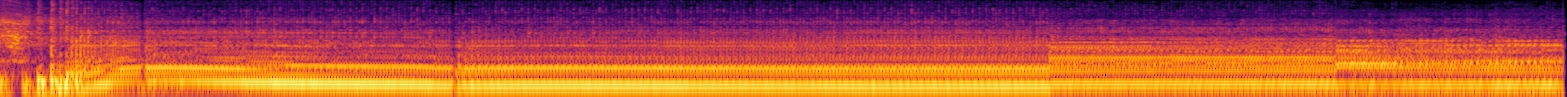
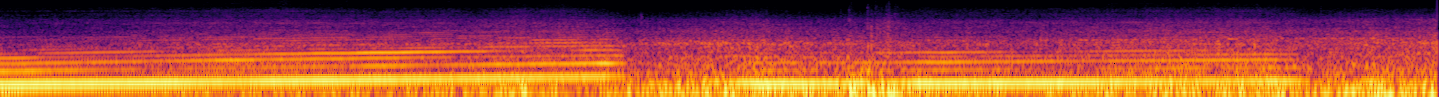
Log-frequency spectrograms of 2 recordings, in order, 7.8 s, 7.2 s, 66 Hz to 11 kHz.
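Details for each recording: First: Mazda RX-7 rotary idling and revving with a slight exhaust leak: steady low drone with a rough, raspy edge, worst at idle. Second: Mazda RX-7 naturally aspirated rotary, exhaust after a cheap exhaust leak fix: raspy note pulling cleanly, pitch climbing, dropping at a shift near three seconds, then climbing again; normal, healthy exhaust.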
